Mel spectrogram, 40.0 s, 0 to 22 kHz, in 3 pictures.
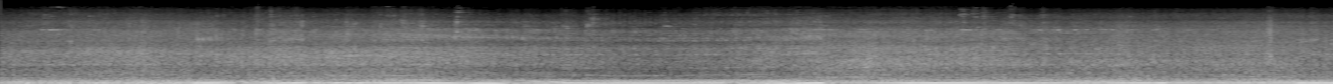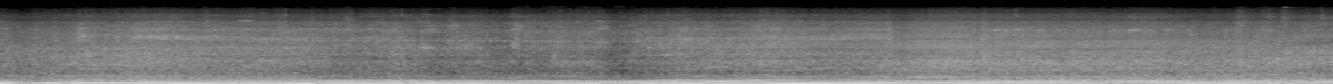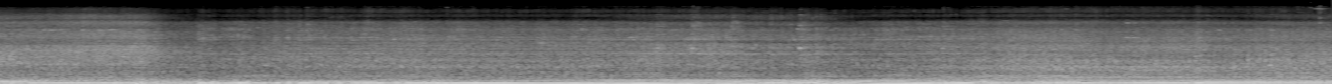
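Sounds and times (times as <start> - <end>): heavy diesel engines running: 0.0 - 39.9.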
